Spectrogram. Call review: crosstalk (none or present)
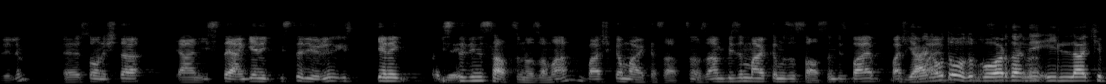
present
